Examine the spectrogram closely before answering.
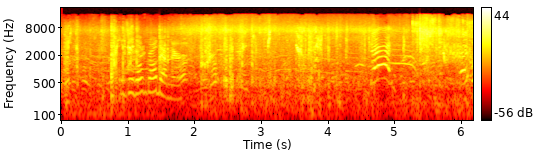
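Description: A plastic sled slides and scrapes over snow.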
